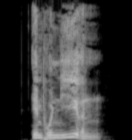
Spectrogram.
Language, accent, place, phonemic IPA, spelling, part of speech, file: German, Germany, Berlin, /ɪmpoˈniːʁən/, imponieren, verb, De-imponieren.ogg
- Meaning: to impress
